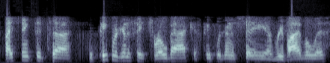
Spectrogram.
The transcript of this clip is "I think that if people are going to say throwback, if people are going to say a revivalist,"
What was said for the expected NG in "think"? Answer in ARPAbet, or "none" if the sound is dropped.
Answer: NG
